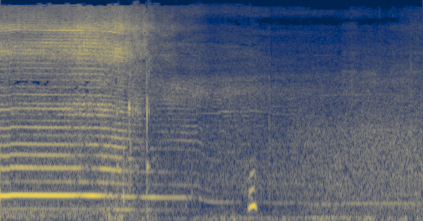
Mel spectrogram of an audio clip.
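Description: The twin electric motors and propellers of an AtomRC Swordfish RC plane run at full throttle for a hand launch, a loud steady whine. About a second and a half in, the whine drops in pitch and fades to a lower, quieter drone as the plane flies off.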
